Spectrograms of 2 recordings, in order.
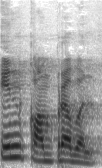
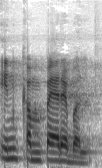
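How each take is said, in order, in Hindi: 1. यह अमेरिकन अंग्रेज़ी एक्सेंट में बोला गया है। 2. यह भारतीय अंग्रेज़ी एक्सेंट में बोला गया है। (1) "अमेरिकन एक्सेंट में कैसे करते हैं" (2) "इसे हम लोग कैसे बोलते हैं जो इंडियन है"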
